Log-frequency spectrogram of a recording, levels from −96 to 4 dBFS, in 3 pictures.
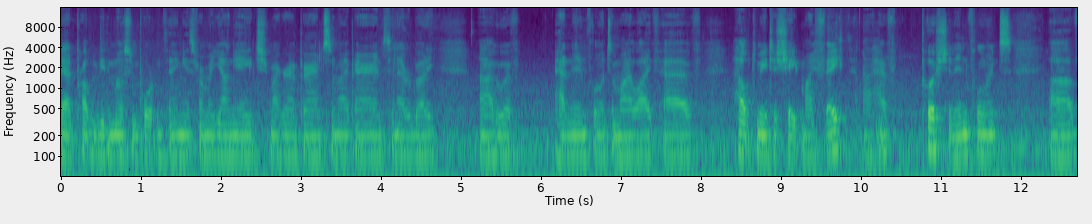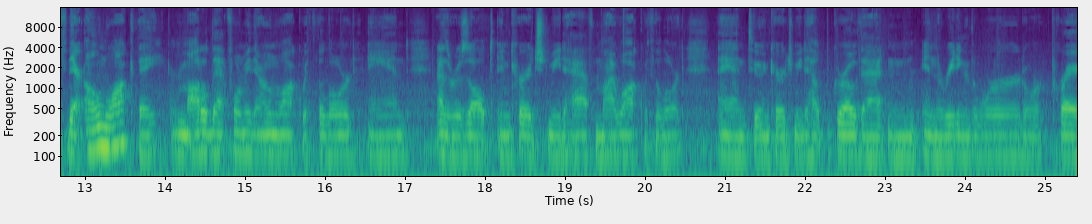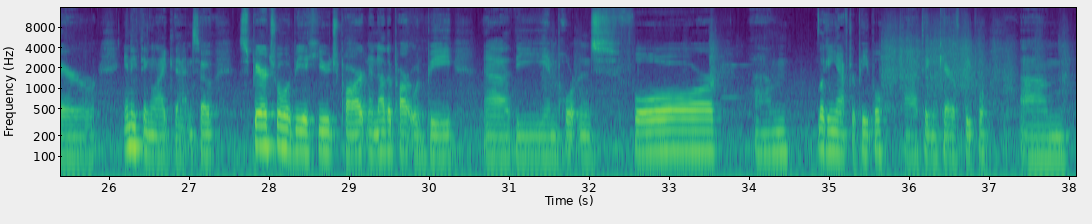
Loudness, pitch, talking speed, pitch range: -28 LUFS, 100 Hz, 185 wpm, 100-110 Hz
